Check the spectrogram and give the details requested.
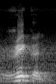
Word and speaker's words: wriggle: and the same word wriggle wriggle also means the same so in regal W which is written in purple the W that is silent 13 sheep lame lame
